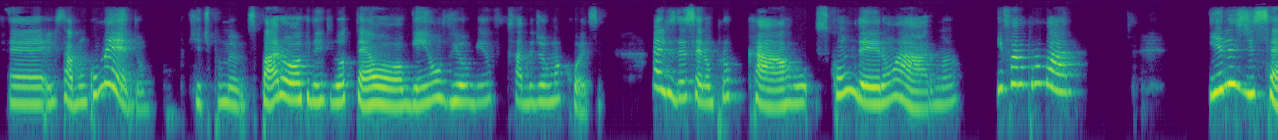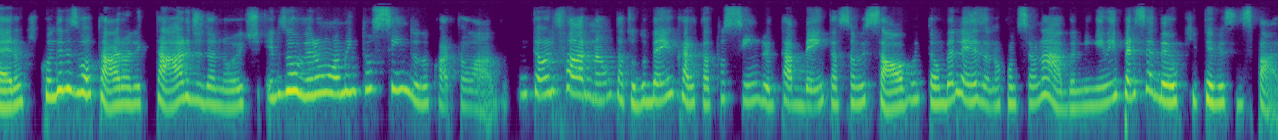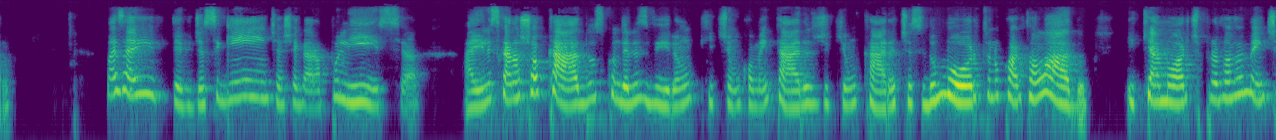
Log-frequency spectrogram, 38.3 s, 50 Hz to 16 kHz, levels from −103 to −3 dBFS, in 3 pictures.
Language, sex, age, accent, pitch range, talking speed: Portuguese, female, 20-39, Brazilian, 220-325 Hz, 185 wpm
